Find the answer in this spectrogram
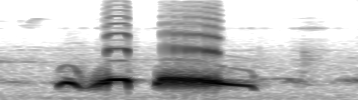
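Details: Decoy dove giving a wavering rising coo followed by a long, vibrating coo that glides downward, soft and low against a silent background.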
